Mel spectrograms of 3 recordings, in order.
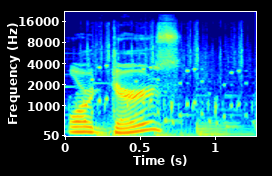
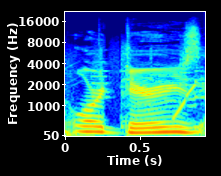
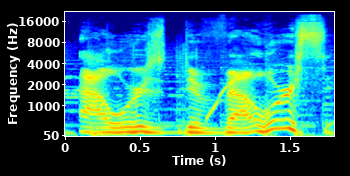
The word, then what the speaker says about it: hors d'oeuvres: class, ELA class, and he pronounced that phrase hors d'oeuvres as hours devours, and I will never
